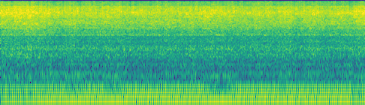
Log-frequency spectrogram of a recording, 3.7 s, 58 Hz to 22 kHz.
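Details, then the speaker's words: Rare 1980s Hartge-tuned BMW 5 Series straight-six, started on fresh fuel and a starter pack: smooth, steady low rumble with an even beat and no knocks or misses; a clean idle after its first start. "how nice is that just purring it is isn't it beautiful yeah that's ID is really nice that's so nice it's just so it's that that six the smoothness of a six"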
